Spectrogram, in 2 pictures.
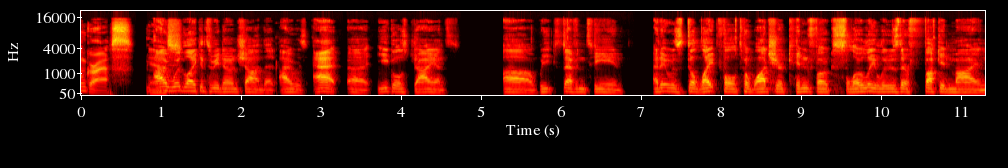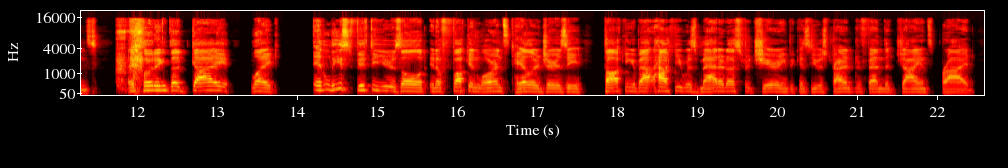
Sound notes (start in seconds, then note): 11.8 laughter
